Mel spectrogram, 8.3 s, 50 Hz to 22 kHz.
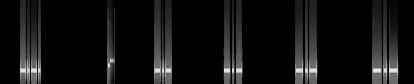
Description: Morse code, heard as a keyed tone, about 30 wpm, spaced as for 7 wpm, 700 Hz. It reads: C KKKK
